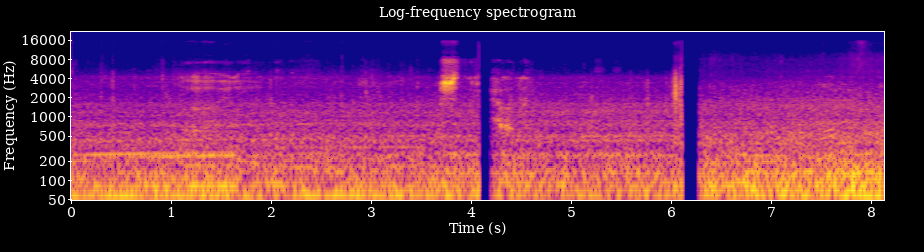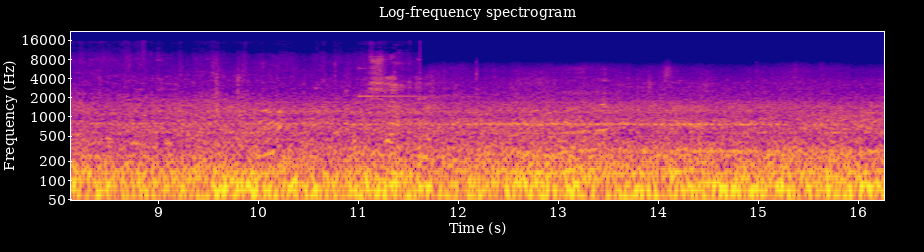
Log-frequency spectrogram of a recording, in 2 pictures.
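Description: Steady road and engine noise inside a moving car's cabin, a low rumble, cutting out briefly twice, at about four and six seconds in.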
